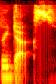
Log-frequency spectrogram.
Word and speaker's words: Redux: will say one thing as a French person I do pronounce the X in Redux so I was pronouncing it wrong it is Redux Robin thank you so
